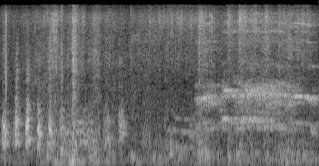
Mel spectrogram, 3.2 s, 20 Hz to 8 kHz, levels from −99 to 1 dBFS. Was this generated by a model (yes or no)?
no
